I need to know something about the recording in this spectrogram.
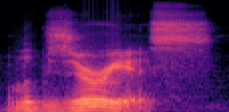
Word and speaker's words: luxurious: Then you have luxurious, right? Luxury. luxurious. Remember, we never pronounce the o u like oo. That's like French.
